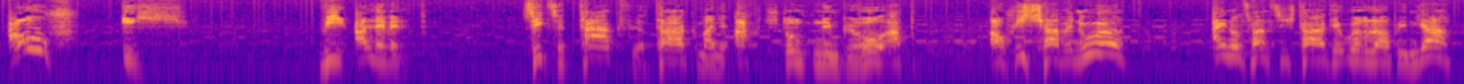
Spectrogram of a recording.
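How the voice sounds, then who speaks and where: High-pitched, pompous, scolding bureaucrat. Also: male voice, very animated, slow pace, long pauses, bright, forceful tone, faint music behind, exaggerated voice. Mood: pompous, lecturing. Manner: censorious, pompous, emphatic. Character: pedantic, self-righteous bureaucrat, a scolding male friend. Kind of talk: German radio play acting.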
